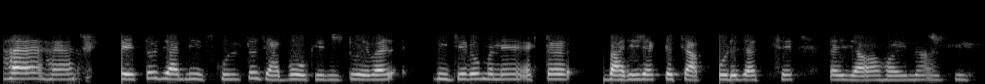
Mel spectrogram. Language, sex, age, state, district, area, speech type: Bengali, female, 60+, West Bengal, Purba Bardhaman, rural, conversation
